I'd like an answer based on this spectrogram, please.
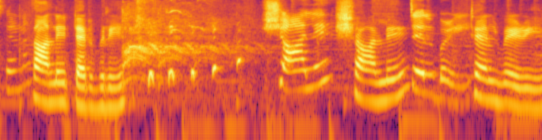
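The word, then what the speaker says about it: Charlotte Tilbury: शार्लेट टिलबरी का mummy pronounce करना। शार्लेट टिलबरी। शार्लेट टिलबरी।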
